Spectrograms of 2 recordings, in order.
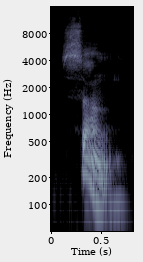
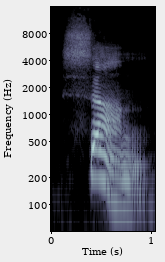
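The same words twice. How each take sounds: First: The word is reduced with a weak vowel. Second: The word is said fully with its full vowel. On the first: "then their weak forms" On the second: "I'll say the strong forms of the words first"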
